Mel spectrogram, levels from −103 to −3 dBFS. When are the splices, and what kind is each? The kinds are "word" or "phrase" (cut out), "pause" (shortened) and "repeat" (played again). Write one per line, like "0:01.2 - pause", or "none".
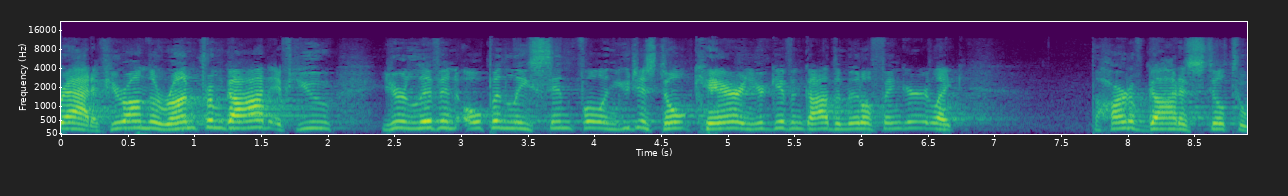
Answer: none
